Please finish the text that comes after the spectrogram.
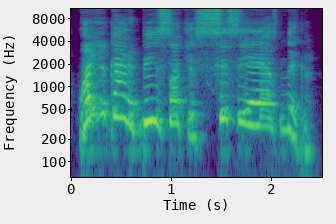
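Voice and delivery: high, mock scolding wife; nagging wife. Job's wife mocking her sick husband, high scold. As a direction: scold him like a fed-up wife. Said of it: "his wife is like".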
